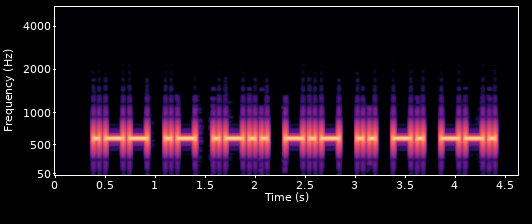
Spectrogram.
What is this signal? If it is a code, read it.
Morse code, heard as a keyed tone, about 20 wpm, 600 Hz. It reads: WALKING
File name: cw-books / winnie-the-pooh / winnie-20wpm-page-0021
